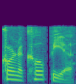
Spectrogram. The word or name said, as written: cornucopia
